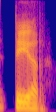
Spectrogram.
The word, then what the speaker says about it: tear: Next है टेयर, TEAR, इसका उच्चारण भी ध्यान रखें आप। इसको दो तरीके से आप प्रोनाउंस करते हैं। एक होता है टेयर, ठीक है, रे तो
